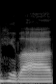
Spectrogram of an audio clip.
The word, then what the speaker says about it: Hila: start representing myself as in the pronunciation of my name, Hila, that is more, connected to my roots and origin.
